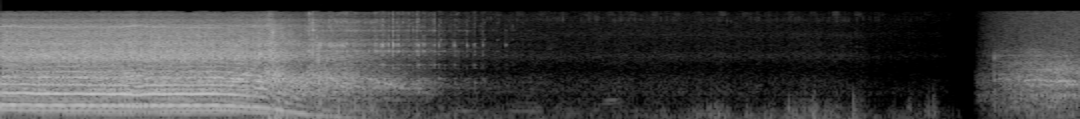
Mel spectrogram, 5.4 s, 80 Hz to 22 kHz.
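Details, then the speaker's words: ZMR250 mini quadcopter with RC Timer 1806 motors spinning down: buzzy, rattly whine dropping in pitch; worn bearings with about 3/4 mm or more vertical shaft play in some motors. "the motors on this these are the RC timer 1806 Motors they're pretty worn and there's a little bit of vertical movement in some of the motors"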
